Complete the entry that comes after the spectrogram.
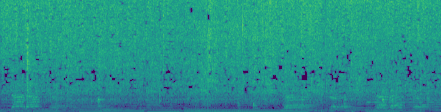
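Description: Pork sisig with chilies and green onions frying in a pan, a steady sizzle, under background music.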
